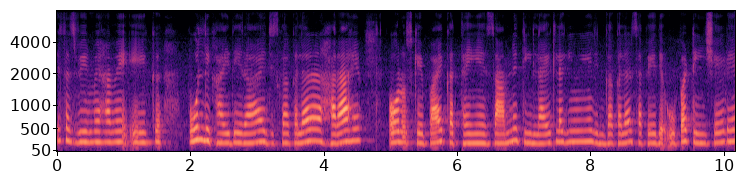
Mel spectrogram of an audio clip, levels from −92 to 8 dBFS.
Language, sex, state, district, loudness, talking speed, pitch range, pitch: Hindi, female, Uttar Pradesh, Muzaffarnagar, -18 LUFS, 195 wpm, 200-225 Hz, 210 Hz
